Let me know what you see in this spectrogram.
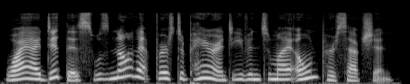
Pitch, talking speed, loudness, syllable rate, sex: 250 Hz, 205 wpm, -17 LUFS, 4.9 syllables/s, female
